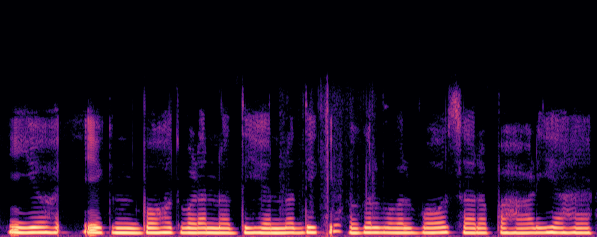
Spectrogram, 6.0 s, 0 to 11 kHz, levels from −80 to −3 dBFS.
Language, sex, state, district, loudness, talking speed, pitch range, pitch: Hindi, female, Jharkhand, Palamu, -12 LUFS, 140 wpm, 215-230 Hz, 220 Hz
